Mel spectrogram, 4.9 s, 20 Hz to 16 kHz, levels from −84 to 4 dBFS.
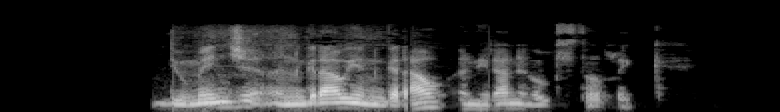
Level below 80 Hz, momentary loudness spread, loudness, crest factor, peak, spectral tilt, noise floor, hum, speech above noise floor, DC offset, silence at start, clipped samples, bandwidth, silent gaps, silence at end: -58 dBFS; 15 LU; -18 LUFS; 18 dB; -2 dBFS; -6 dB/octave; -88 dBFS; none; 69 dB; under 0.1%; 0.95 s; under 0.1%; 8 kHz; none; 0.75 s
